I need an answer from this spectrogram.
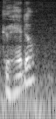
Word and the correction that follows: Quijudo: Quijedo. Quijedo. – Yeah, don't. – Quijedo. – Soft J. – Quijudo. Quijudo. – Quijudo. – Quijudo. There it is.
